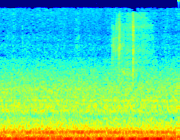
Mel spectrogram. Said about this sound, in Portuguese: já vou chegar atrasado ao trabalho, é sempre a mesma merda, este trânsito.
